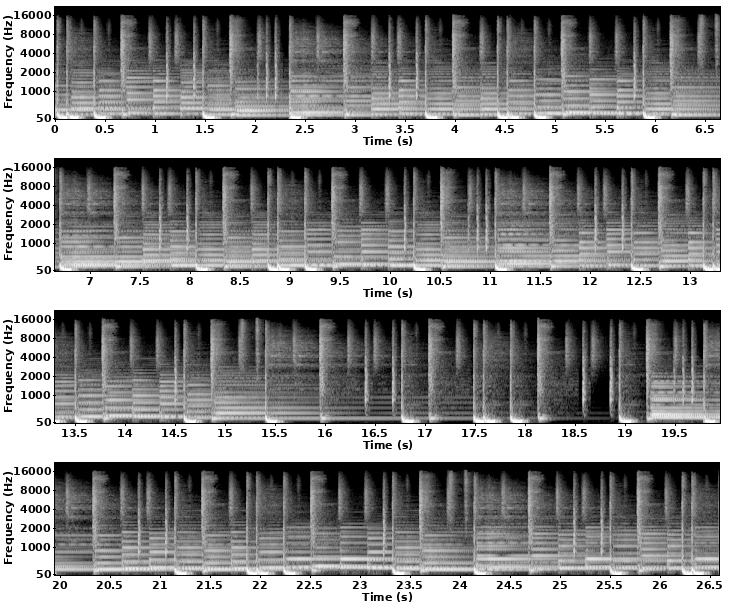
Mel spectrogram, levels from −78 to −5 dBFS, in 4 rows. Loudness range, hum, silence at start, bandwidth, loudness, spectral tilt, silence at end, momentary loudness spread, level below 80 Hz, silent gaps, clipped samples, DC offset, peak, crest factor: 2 LU; none; 0 s; 16.5 kHz; -15 LUFS; -4.5 dB/octave; 0 s; 6 LU; -18 dBFS; none; under 0.1%; under 0.1%; 0 dBFS; 14 dB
